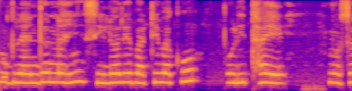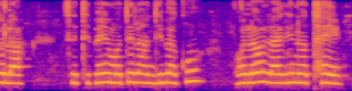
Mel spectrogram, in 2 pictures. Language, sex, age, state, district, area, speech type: Odia, female, 18-30, Odisha, Subarnapur, urban, spontaneous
